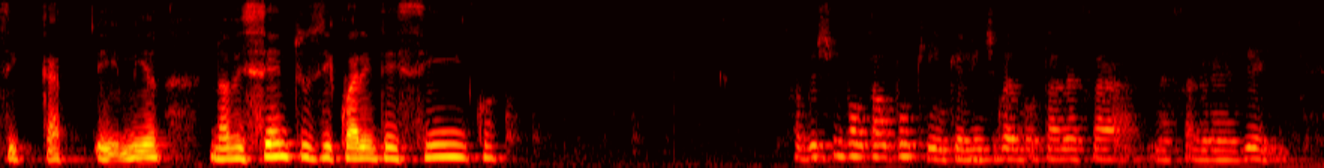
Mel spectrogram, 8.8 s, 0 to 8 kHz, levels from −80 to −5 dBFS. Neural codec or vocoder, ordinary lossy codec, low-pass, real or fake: none; none; none; real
